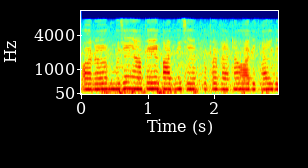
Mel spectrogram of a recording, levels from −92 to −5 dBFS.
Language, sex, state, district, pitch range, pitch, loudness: Hindi, female, Chandigarh, Chandigarh, 215-225 Hz, 220 Hz, -14 LUFS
